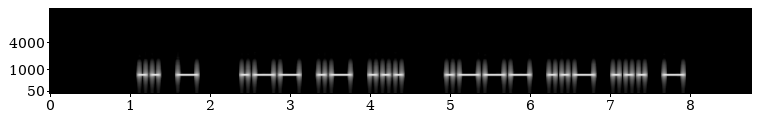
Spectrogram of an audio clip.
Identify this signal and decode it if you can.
Morse code, heard as a keyed tone, about 15 wpm, 700 Hz. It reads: IT WAS JUST
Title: Sets of 3 Words 15wpm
